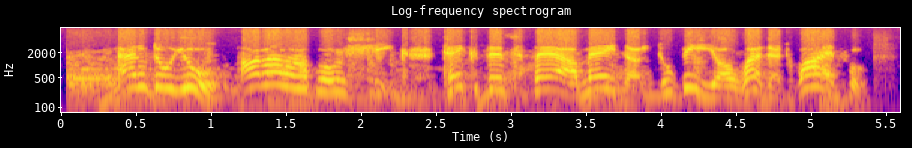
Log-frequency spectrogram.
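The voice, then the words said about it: Exaggerated Japanese accent. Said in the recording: “Is this supposed to be some weird accent? ... it sounds like a racist accent. ... He had an actual Japanese accent and he played it up”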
